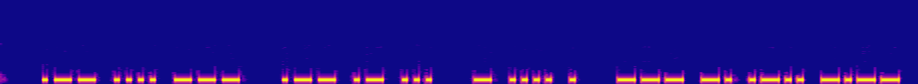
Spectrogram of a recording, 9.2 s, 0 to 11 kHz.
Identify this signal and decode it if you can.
Morse code, heard as a keyed tone, about 20 wpm, 600 Hz. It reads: WHO WAS THE ONLY
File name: cw-books / winnie-the-pooh / winnie-20wpm-page-0029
